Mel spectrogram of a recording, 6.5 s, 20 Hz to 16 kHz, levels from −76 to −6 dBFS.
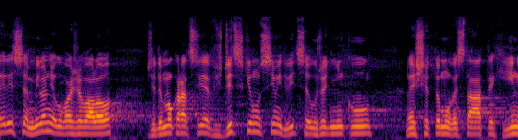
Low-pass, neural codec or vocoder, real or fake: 10.8 kHz; none; real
